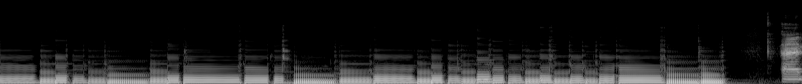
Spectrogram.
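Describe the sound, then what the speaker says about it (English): A rare 1986 PRS Bass 4 played passive on its middle pickup alone runs through a busy line of clean, punchy notes, close and loud, ending with a brief scrape. "let's listen to what just that pickup sounds like on its own,"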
